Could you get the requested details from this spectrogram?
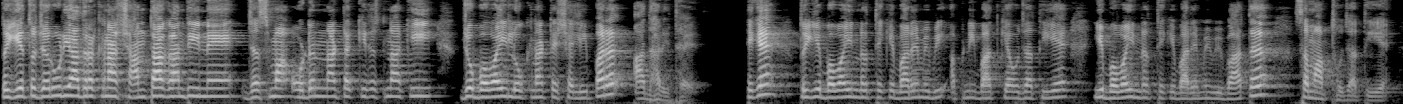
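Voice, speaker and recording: A man with a Rajasthani accent giving an exam-prep lesson, repeating key points and asking then answering his own questions. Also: sits high. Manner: addresses viewers as bhaiya and bhai sahab. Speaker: teacher.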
